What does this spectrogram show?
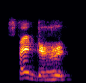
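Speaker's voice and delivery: misplaced weight on the end of "standard"; wrong stress. Shown as a demonstration. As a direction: push up the "dard" of "standard". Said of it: "可不可以念standard".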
